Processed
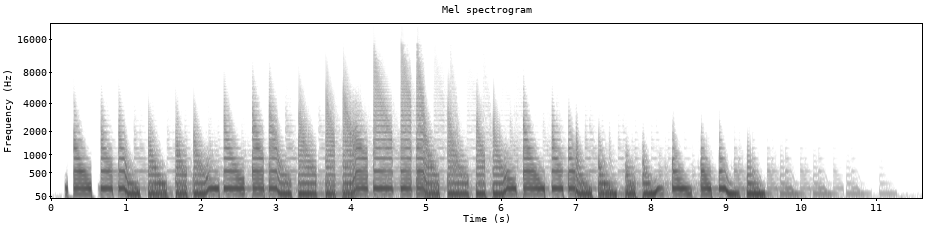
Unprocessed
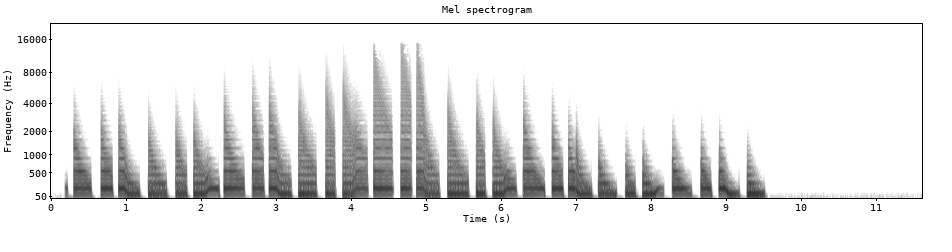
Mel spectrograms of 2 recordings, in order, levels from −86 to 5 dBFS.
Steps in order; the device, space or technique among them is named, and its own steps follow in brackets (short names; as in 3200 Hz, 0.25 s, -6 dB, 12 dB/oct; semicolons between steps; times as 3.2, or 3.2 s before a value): soft clipper into limiter (soft clip -14 dBFS, distortion -18 dB; limiter -22.5 dBFS, peak gain reduction 8 dB); feedback echo 0.441 s, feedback 53%, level -19 dB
